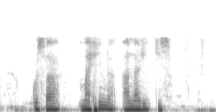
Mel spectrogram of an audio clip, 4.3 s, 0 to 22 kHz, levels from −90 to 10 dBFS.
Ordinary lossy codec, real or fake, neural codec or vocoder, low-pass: Opus, 24 kbps; real; none; 5.4 kHz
